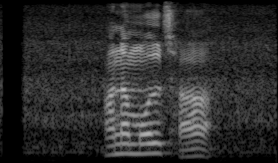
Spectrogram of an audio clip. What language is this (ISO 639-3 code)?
nep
